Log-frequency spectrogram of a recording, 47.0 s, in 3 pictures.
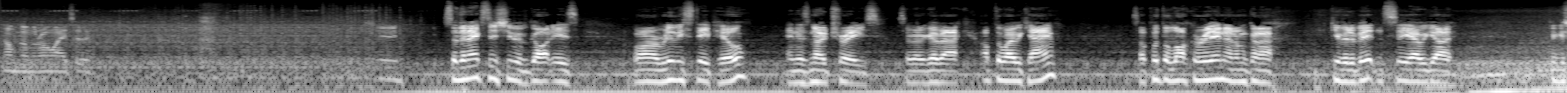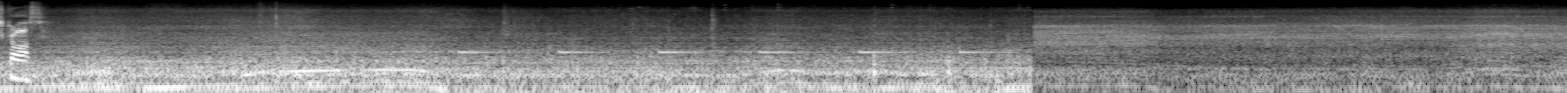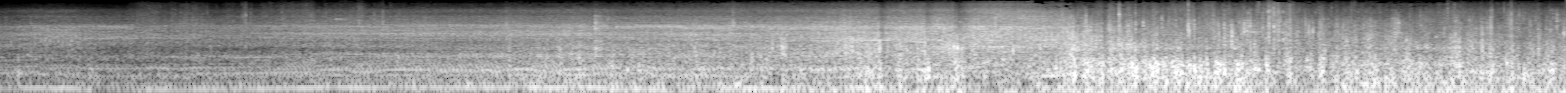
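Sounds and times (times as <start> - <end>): distant engine: 0.0 - 47.0
engine working hard: 0.0 - 47.0
short beeps: 20.2 - 26.0
wind noise: 36.5 - 47.0.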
